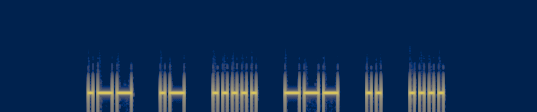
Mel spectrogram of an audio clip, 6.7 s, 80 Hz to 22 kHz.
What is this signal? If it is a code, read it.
Morse code, heard as a keyed tone, about 19 wpm, spaced as for 14 wpm, 700 Hz. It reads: WA5OIH
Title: 128 Lesson 21g - Number 6 - Call Signs 20wpm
